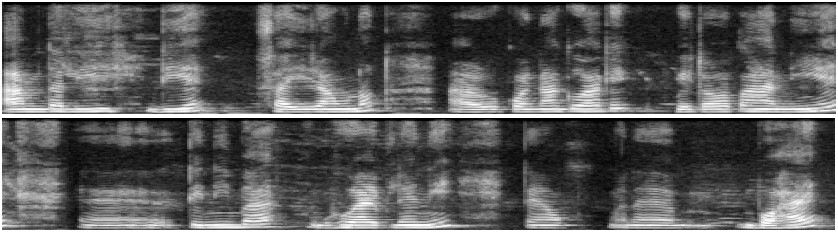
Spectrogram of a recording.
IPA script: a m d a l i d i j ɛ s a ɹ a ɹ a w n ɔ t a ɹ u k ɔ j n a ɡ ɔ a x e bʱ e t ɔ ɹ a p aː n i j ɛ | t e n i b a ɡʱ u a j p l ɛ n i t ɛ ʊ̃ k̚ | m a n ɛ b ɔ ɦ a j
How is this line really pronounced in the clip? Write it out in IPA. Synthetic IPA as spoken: a m d a l i d i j ɛ s a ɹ i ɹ a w n ɔ t a ɹ u k ɔ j n a ɡ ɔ a k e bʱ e t ɔ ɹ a p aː n i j ɛ | t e n i b a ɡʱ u a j p l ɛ n i t ɛ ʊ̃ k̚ | m a n ɛ b ɔ ɦ a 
